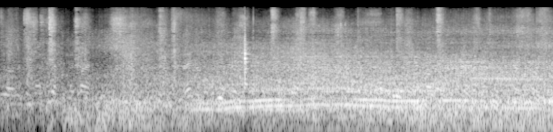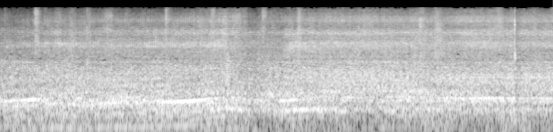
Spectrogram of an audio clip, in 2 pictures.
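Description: Shovels scrape and dig into soil.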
